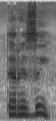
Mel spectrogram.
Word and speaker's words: терези: це ваги неправильно це Терези наголос Терези це литка правильно задня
